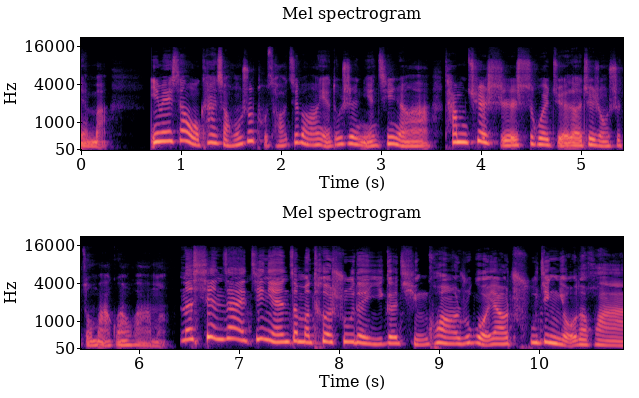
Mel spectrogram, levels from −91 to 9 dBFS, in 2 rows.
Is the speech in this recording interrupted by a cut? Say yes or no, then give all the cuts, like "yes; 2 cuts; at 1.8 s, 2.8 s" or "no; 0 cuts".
yes; 2 cuts; at 3.6 s, 6.3 s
